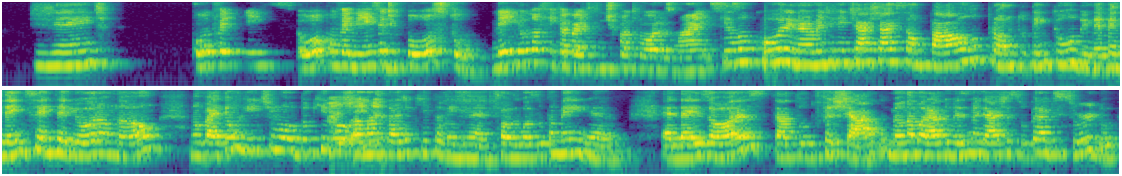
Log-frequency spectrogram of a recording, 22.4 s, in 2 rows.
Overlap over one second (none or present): none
